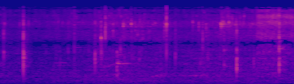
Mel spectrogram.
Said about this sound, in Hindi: एक पैन में सबसे पहले आधा कप करीब मैंने ऑयल लिया है और इसमें मैं ये लहसुन की कलियां फ्राई कर लूँगी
